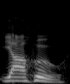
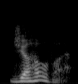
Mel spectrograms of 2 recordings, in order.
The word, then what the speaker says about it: Yahweh: it yahoo uh but we don't know exactly how it is pronounced but Yahweh is our best guess now the English way to pronounce that anybody know Jehovah Jehovah that's the English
